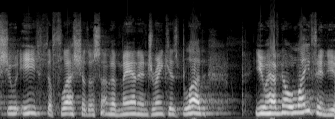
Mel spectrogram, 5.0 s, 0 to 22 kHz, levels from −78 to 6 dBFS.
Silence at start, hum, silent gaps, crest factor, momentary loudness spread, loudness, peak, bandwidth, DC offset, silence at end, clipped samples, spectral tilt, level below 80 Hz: 0 s; none; none; 14 dB; 10 LU; -14 LUFS; 0 dBFS; 13 kHz; under 0.1%; 0 s; 0.2%; -5.5 dB/octave; -58 dBFS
